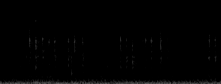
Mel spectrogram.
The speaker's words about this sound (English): I hear you typing.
